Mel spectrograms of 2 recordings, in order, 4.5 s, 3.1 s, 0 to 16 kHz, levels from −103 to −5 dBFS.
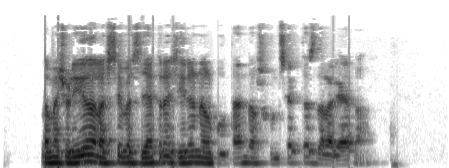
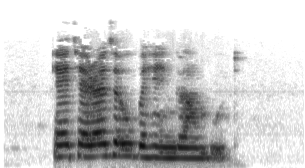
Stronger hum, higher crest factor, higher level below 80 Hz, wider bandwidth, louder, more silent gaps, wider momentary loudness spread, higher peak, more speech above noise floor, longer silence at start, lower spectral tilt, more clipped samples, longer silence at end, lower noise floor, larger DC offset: neither; about the same, 18 dB vs 16 dB; first, -46 dBFS vs -74 dBFS; first, 9.6 kHz vs 7 kHz; about the same, -18 LUFS vs -18 LUFS; neither; first, 14 LU vs 10 LU; about the same, -2 dBFS vs -4 dBFS; about the same, 57 dB vs 60 dB; second, 0.4 s vs 0.55 s; first, -6 dB/octave vs -4 dB/octave; neither; about the same, 0.85 s vs 0.8 s; about the same, -75 dBFS vs -78 dBFS; neither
